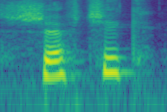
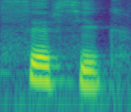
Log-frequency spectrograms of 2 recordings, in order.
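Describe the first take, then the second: First: The name uses 'sh' and 'ch' sounds. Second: The name uses plain 's' sounds throughout. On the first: The speaker calls it right. "they make them into sh and ch" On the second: The speaker calls it wrong. "no, it's not Sevsik"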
